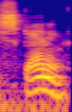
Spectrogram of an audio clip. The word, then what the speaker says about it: SQANNING: yourself and that's it that's scanning it's spelled sqa NN i n g scanning is a relaxation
